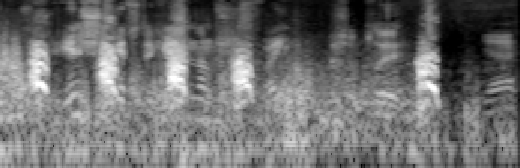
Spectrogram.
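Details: German Shepherds Nico and Zeeva: five short, sharp barks in about three seconds, four evenly spaced and then a pause before the last, over a low background rumble.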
